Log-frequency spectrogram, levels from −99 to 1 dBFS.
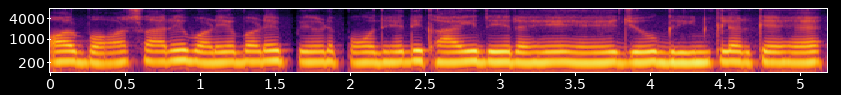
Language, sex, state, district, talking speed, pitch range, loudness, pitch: Hindi, female, Chandigarh, Chandigarh, 185 wpm, 205-215 Hz, -13 LUFS, 210 Hz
